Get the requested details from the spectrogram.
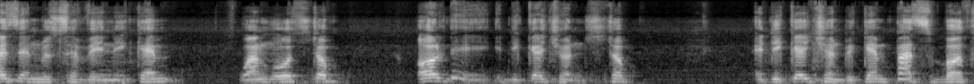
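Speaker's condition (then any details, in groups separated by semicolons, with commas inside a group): Neurological disease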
